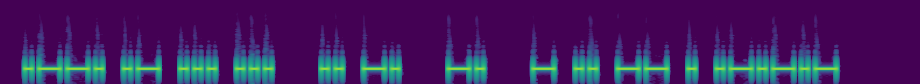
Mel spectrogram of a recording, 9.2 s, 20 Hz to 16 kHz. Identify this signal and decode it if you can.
Morse code, heard as a keyed tone, about 17 wpm, 700 Hz. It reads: PASS IN N TIME.
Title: Sentences from Top 400 Words and Abbreviations 17wpm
